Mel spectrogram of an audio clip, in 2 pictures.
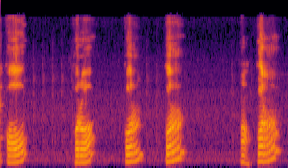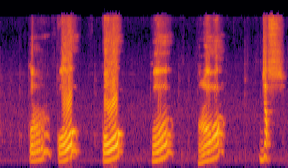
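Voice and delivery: courageous sounded out as को, रो, जस with long gaps; syllable by syllable. Shown as a demonstration. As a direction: isolate each piece, को... रो... जस, repeating the first. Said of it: "आइए, इसके syllable हैं". (courageous का हर syllable अलग-अलग बोलें: को... रो... जस)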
